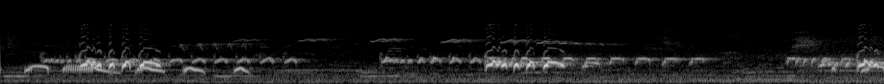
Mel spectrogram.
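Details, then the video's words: Several local zebra doves sing as a master recording for training. Rapid stuttering coo bursts alternate with long runs of evenly repeated soft notes, with the phrases overlapping. "Perkutut lokal gacor Suara Masteran Burung Perkutut Paling Ampuh"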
